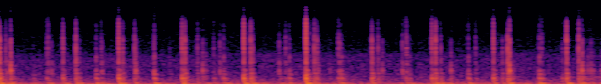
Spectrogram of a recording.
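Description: Fingernails of both hands tap quickly and irregularly across a large, flat, inlaid wooden chess board. The result is a quiet, steady patter of short, bright, clicky taps that die away almost at once, over a faint low hum.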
